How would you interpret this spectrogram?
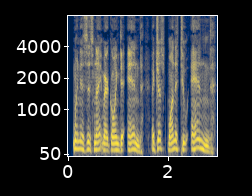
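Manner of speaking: high, pleading despair; desperate. Acted. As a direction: cry out that it must stop. Beatrice despairs, wants nightmare over.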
